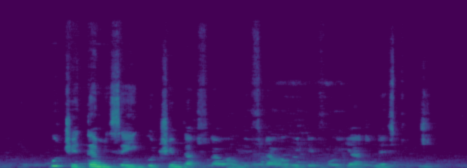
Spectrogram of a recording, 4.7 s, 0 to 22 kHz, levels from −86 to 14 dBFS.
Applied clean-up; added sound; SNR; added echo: classical method log-MMSE.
